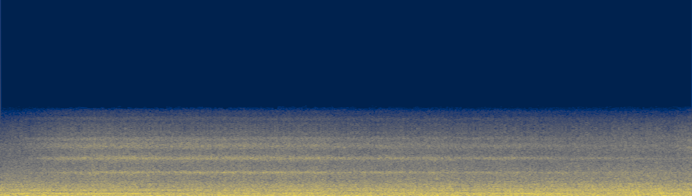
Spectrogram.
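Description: Thalys TGV high-speed train rolling slowly in along the platform: a steady rumble with a few held whining tones.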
